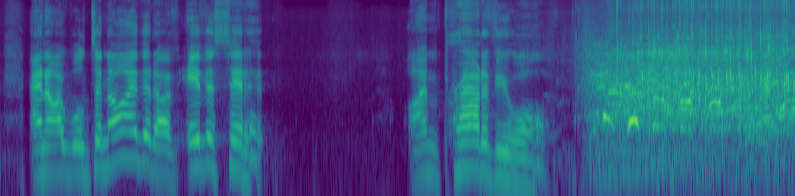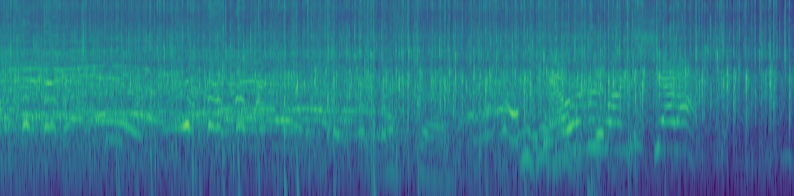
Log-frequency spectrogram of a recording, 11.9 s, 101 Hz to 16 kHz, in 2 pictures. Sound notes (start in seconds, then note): 4.3 cheering, applause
